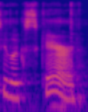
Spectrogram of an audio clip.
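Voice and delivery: usual speaking voice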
